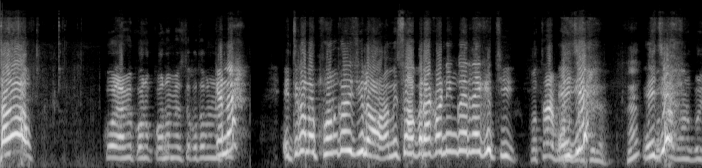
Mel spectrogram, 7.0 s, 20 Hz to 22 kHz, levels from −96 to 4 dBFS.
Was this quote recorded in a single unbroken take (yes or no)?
no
